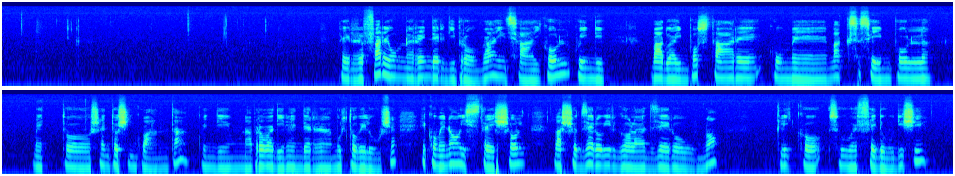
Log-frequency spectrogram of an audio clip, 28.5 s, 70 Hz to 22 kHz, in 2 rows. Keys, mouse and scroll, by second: 3.6-5.5 scroll up 7, 5.5 click, 12.6-16.7 drag, 24.8 click.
